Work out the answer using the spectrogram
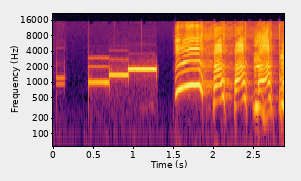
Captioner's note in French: rires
